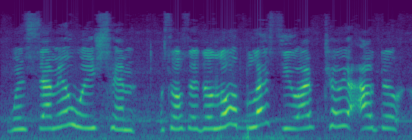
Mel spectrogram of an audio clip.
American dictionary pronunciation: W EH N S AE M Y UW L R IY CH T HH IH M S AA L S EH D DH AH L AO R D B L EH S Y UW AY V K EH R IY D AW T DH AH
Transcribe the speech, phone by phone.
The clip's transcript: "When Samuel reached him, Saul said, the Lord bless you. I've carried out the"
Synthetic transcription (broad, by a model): W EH N S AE M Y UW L W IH SH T HH IH M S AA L S EH D DH AH L AO R D B L EH S Y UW AY V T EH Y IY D AW T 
